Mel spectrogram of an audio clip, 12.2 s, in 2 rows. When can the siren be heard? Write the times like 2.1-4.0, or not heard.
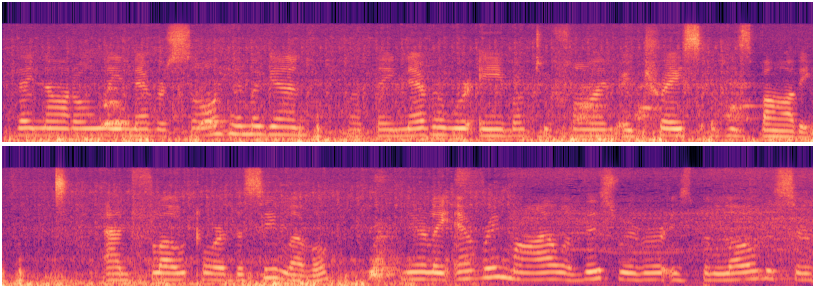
not heard.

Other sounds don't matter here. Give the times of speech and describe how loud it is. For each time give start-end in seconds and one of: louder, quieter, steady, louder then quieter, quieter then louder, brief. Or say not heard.
0.1-12.1 steady.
